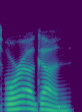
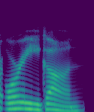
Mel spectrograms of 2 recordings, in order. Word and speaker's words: Oregon: / Iran and / pronounced the state's name as or a gun never Oregon after being drafted by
